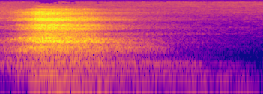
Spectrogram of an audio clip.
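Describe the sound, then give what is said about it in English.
A single long breath is exhaled out through an open mouth, a soft breathy rush that peaks early and then slowly fades away. “Take another full breath as you envision this space clean, clear, organized. Open the mouth and exhale it out.”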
